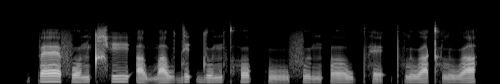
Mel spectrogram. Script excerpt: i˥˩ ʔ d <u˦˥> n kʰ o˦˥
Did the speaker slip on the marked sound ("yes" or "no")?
no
